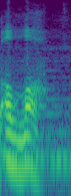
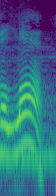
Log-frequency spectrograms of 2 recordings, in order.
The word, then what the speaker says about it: Allah: about this name of Allah is that it is the only word in the Arabic language in which the Double L has a special pronunciation typically if the lamb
